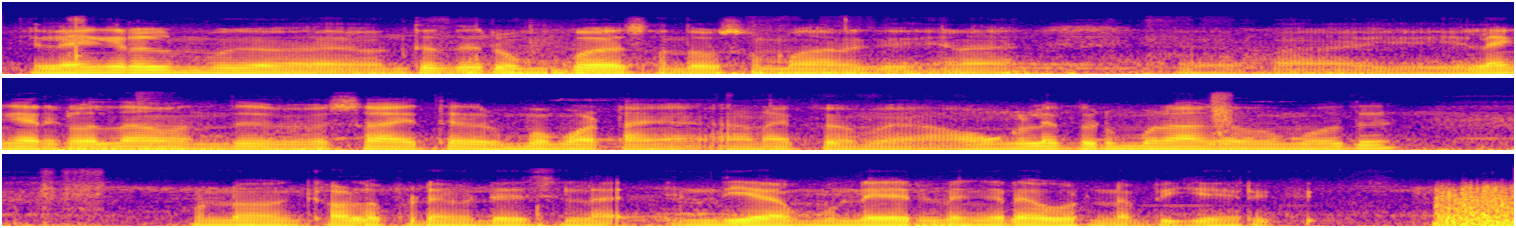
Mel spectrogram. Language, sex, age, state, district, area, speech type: Tamil, male, 30-45, Tamil Nadu, Mayiladuthurai, urban, spontaneous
